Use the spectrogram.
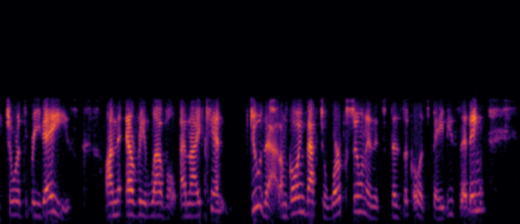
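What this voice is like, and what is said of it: New Jersey accent. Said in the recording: “as soon as I heard your accent, so I was born and raised in New Jersey”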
